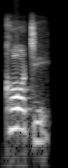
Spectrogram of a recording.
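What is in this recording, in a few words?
"courtier", Indian English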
